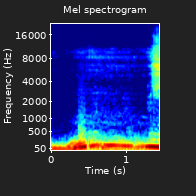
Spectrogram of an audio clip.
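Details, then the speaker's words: Neglected Subaru: deep, loud booming rumble swelling when revved, far louder than stock; owner suspects an exhaust leak somewhere. "this car is supposed like supposed to have exhaust on it you can tell it has exhaust on it but I think there's a leak somewhere because it shouldn't sound"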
